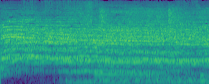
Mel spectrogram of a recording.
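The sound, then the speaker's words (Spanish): A loud, sustained yell fills the whole moment, a voice shouting with rising and falling pitch as if mimicking a rowdy TV opening, with a busy crowd-like roar around it. “El grito, el grito, el grito.”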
